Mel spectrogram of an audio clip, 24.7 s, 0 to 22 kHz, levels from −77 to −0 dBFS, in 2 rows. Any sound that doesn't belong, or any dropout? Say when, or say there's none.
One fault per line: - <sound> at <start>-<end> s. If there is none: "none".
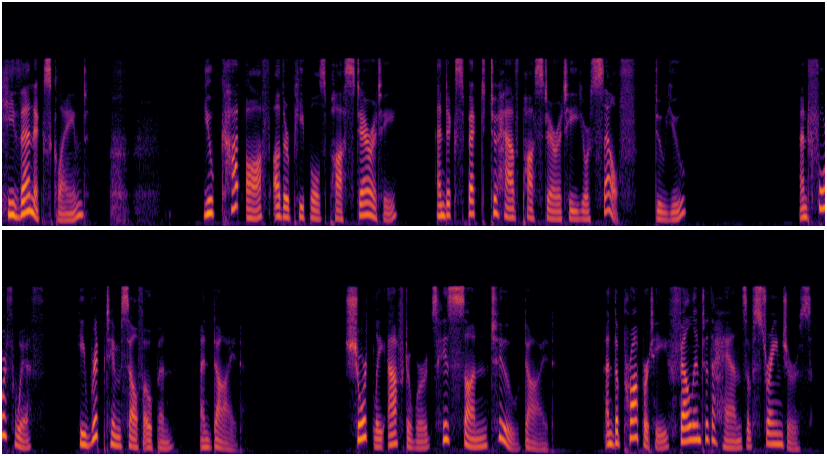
- breath at 1.6-2.6 s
